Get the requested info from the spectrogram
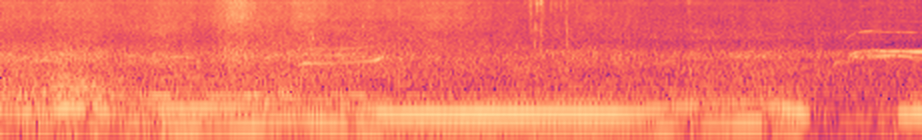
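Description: Jet ski engine running under load while towing a banana boat, its pitch rising and falling with the throttle, over the steady rush of the wake. The engine eases off briefly about six seconds in, then picks up again.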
